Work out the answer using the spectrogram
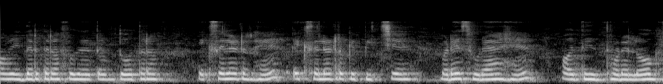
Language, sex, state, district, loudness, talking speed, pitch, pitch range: Hindi, female, Telangana, Hyderabad, -13 LUFS, 170 wpm, 240 Hz, 235-250 Hz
